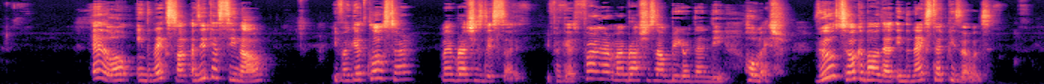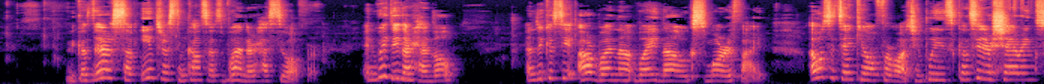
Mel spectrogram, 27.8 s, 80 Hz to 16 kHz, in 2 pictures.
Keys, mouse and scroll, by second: 0.4 click, 1.2 alt+middle click, 1.5 alt+shift+middle click, 2.2 click, 3.2 middle click, 4.2 ctrl+alt+middle click, 5.1 middle click, 5.7 ctrl+middle click, 8.1 ctrl+alt+middle click, 8.7 ctrl+alt+middle click, 12.7 ctrl+alt+middle click, 13.6 middle click, 14.4 alt+middle click, 14.9 shift+middle click, 15.4 shift+click, 16.1 alt+shift+middle click, 16.9 shift+click, 17.8 ctrl+middle drag, 18.2 alt+middle drag, 18.8 shift+middle drag, 19.2 ctrl+alt+middle drag, 19.8 alt+middle drag, 20.2-20.9 alt+middle drag, 21.3-21.8 alt+shift+middle drag, 22.2-22.6 ctrl+alt+middle drag, 23.0-23.4 alt+shift+middle drag, 24.4-25.7 drag.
